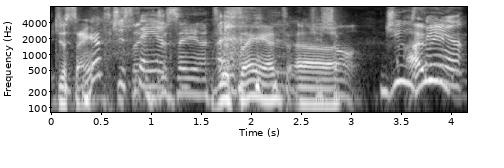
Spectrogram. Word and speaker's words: Jusant: I'd say Jasant. It is cozy, but like there is What? You're the most Kansas pronunciation. Jasant. Jusant.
